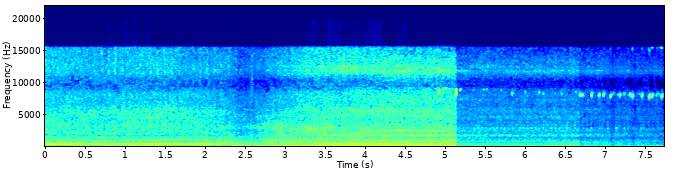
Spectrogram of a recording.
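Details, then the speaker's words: 2011 Ford Fusion 2.5L, just after reinstalling the thrown serpentine belt: thin high squeal over the idle at startup that fades as the engine settles, with smoking. Blamed on grease on the belt. Afterwards the battery light is off and it is charging. "There's the belt squeak. There it is. Woo! She's smoking. Woo. You know, it's just grease on the belt."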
